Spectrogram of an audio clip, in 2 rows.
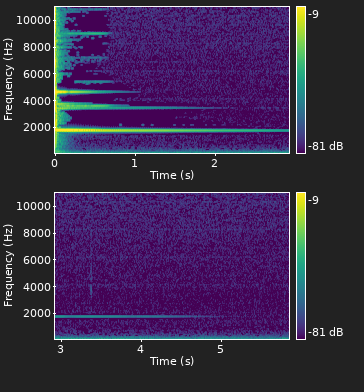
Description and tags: Bwana Kumala Gangsa Kantilan 17
University of North Texas Gamelan Bwana Kumala Kantilan recording 17. Recorded in 2006.
bali, gamelan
